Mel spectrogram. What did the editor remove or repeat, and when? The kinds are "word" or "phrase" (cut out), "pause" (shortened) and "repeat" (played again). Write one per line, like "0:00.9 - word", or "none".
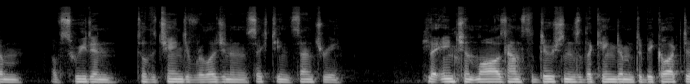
0:04.3 - word
0:05.0 - word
